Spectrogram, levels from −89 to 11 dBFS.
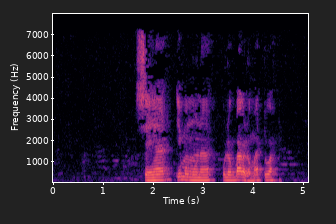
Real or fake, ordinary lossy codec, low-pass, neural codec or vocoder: real; MP3, 32 kbps; 7.2 kHz; none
